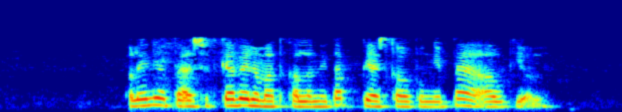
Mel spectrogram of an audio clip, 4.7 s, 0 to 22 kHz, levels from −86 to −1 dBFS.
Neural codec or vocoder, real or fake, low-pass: none; real; 5.4 kHz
